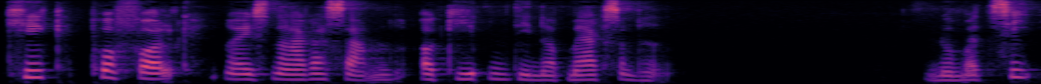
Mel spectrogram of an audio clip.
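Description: Woman, vlog rant, sarcastic, blunt, swearing, husky, mellow tone. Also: fairly low pitch. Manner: jumps to sharp loud outbursts. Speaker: vlogger, mother. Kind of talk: ranting countdown list of pet peeves.

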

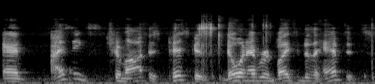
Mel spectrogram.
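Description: A young man co-hosting a casual podcast, opinionated and quick to agree, with plenty of fillers. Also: on the high side, animated, noisy background. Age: young adult. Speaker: podcast co-host. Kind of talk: casual chat.

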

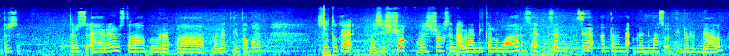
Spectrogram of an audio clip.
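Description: A woman telling a true personal story in a casual, hesitant way, often restarting and repeating herself, moving between hushed tension and loud outbursts. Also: fairly high pitch, fairly even intonation, fairly quick, a little hiss or hum.

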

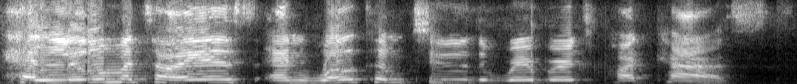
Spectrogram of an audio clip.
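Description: A woman hosting a podcast, introducing the show and interviewing a guest in a measured, deliberate way. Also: a little high, steady tone, fairly bright tone. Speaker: podcast host.

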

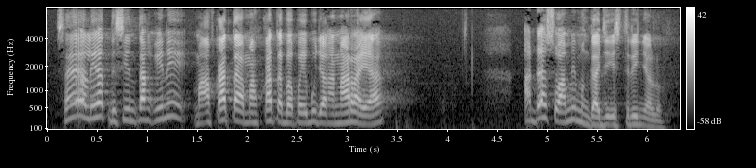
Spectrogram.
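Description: A man preaching a sermon as pastor, lively and joking with his congregation in a church. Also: high voice, brisk.

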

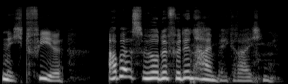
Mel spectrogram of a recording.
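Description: Woman reading a kids story, high voice, dry close sound. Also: lively intonation, moderate pace, darkish tone, dry recording. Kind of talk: reading a children's story aloud.

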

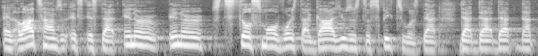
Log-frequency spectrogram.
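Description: A man preaching a sermon in a conversational, halting manner, often repeating phrases and adding fillers as he reads scripture. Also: on the high side, fairly even intonation, darkish tone, long reverb tail.

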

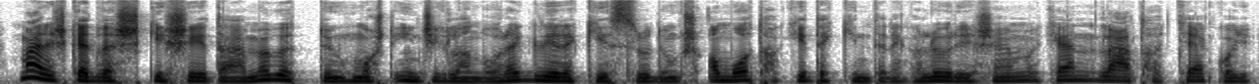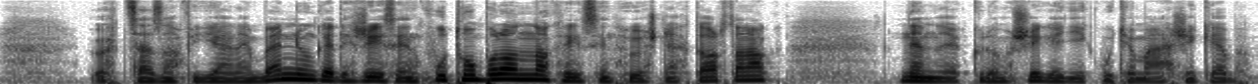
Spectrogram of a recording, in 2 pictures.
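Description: A man reading as Athos, wry calm musketeer. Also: medium pitch, no room sound, studio quality, lightly acted. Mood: dry calm. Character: calm, wry older male musketeer leader.

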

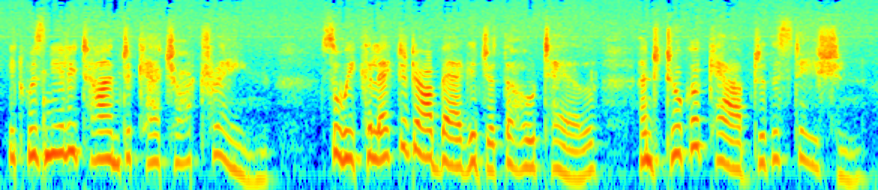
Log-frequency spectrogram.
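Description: A woman's voice: fairly high pitch, expressive, a little fast, breathy edge, poor audio. An anxious young wife narrating her diary.

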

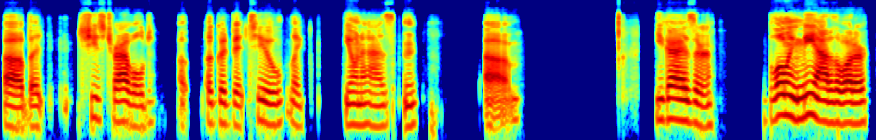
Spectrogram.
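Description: A woman's voice: fairly low pitch, steady tone, slow, long pauses, clear, resonant tone, no echo. A woman from Florida with a slight Southern drawl, hosting a casual podcast chat, rambling with fillers and frequent laughter. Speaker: podcast host. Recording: dull lo-fi dry sound.

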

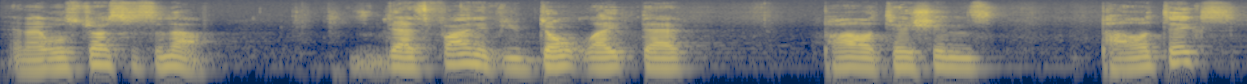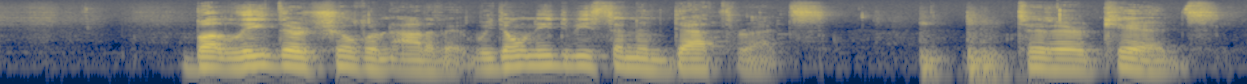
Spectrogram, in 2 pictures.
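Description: A man's voice: mid-range voice, a little slow, pauses often. A man co-hosting a podcast, talking in a casual, earnest way, restarting his sentences and often saying "you know". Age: adult father. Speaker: podcast co-host.

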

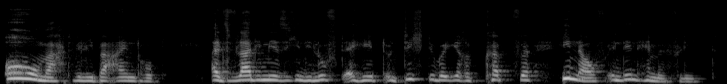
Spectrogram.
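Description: Woman storyteller for a children's book, husky, lowish voice, gentle and expressive. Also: moderate pace.

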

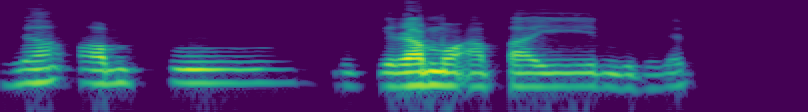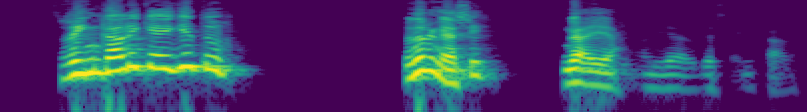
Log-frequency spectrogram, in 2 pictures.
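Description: Lively, conversational male preacher. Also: on the high side, unhurried, pauses often. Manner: animated, acts out voices of worried believers; asks the audience questions directly. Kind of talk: casual conversational sermon.

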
